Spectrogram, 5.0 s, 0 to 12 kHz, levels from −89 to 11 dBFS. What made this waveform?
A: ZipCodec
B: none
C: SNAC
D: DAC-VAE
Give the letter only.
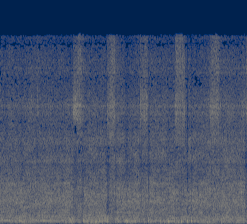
C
